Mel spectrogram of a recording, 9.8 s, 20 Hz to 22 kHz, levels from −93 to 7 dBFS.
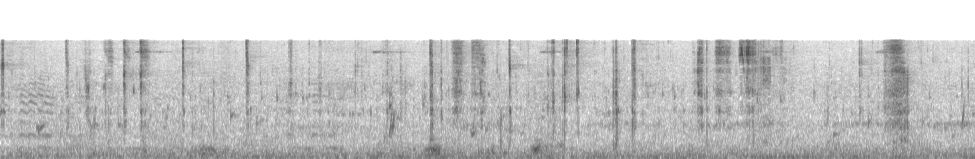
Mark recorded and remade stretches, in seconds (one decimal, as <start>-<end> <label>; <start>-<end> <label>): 0.0-3.5 recorded; 3.5-5.0 remade; 5.0-9.8 recorded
